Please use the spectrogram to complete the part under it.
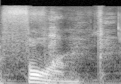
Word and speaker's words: form: I feel like I snuck an extra syllable in there. Forum. It's a form. You fill out the form.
